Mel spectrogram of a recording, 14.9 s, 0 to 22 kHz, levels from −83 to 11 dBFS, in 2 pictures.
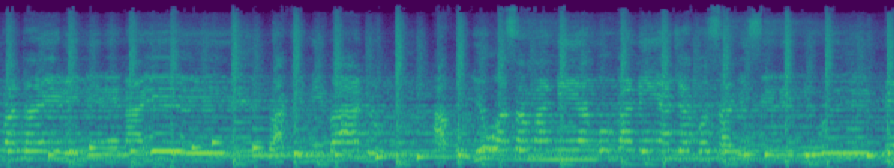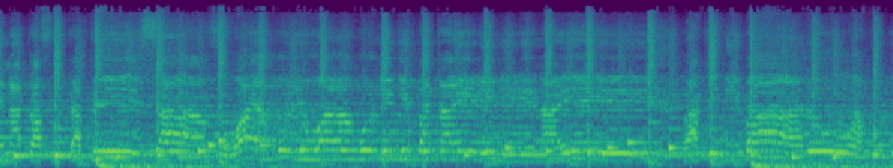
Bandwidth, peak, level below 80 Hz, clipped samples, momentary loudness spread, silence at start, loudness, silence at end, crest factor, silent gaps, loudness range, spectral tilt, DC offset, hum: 19 kHz; 0 dBFS; -30 dBFS; under 0.1%; 3 LU; 0 s; -12 LUFS; 0 s; 12 dB; none; 1 LU; -4 dB/octave; under 0.1%; none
